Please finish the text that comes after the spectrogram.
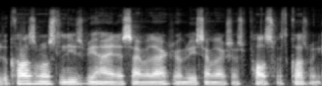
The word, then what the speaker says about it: simulacrum: I need to know how this word is pronounced, otherwise this is gonna be a long one. Simulacrum. There's no way I can pull that one off. Simulacrum. I actually did it. Holy shit, I'm so good. Simulacrum. I was pronouncing it so wrong.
